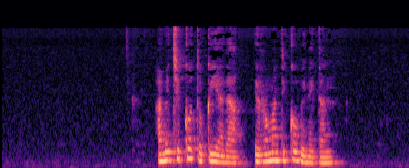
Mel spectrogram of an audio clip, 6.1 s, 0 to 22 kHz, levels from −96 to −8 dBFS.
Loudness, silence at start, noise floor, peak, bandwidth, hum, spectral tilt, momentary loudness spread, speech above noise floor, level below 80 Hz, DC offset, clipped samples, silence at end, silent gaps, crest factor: -25 LUFS; 2.35 s; -67 dBFS; -12 dBFS; 11.5 kHz; none; -6.5 dB/octave; 8 LU; 43 dB; -60 dBFS; under 0.1%; under 0.1%; 1 s; none; 16 dB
